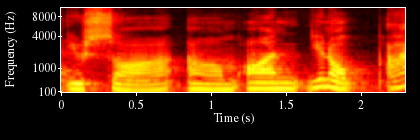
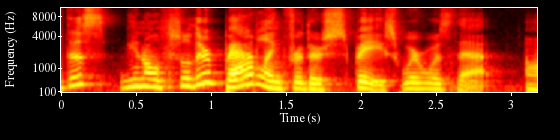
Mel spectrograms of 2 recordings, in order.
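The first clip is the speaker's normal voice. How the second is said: ordinary delivery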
